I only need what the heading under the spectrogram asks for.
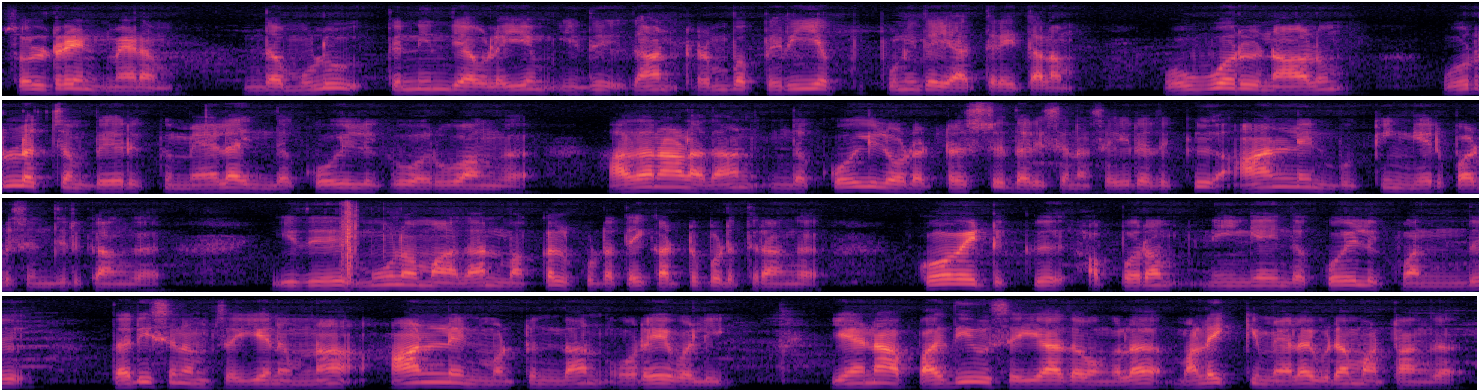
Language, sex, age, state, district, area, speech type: Tamil, male, 30-45, Tamil Nadu, Madurai, urban, read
